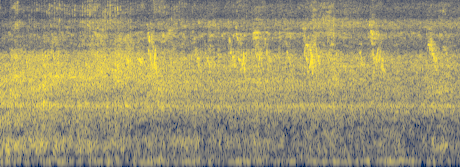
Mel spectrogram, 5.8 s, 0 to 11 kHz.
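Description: Steady rumble of a passenger express led by an HGMU-30 diesel locomotive that has just passed, receding into the distance and growing slowly quieter.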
